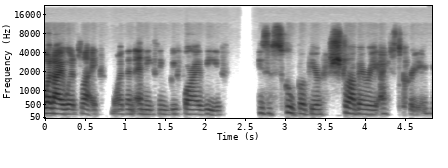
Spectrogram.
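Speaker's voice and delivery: play-acted, low, creepy, unsettling voice. Retelling a man's reply to a woman offering him a tip, mock-creepy delivery. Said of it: "he says it in such a creepy way".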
